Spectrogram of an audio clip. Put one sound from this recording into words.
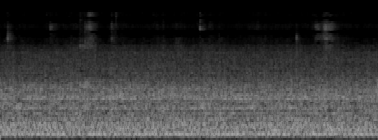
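Liquid pours into a bowl.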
